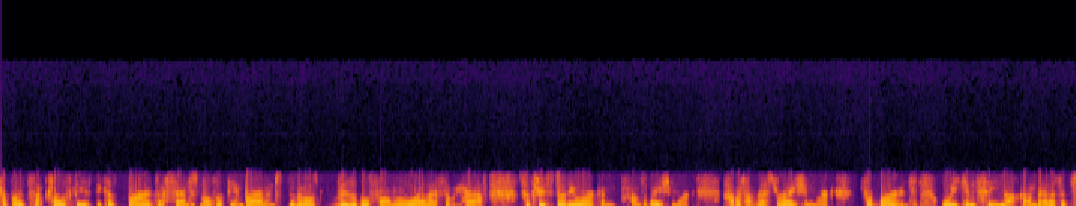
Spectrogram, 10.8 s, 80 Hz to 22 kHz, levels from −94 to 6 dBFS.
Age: 40-59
